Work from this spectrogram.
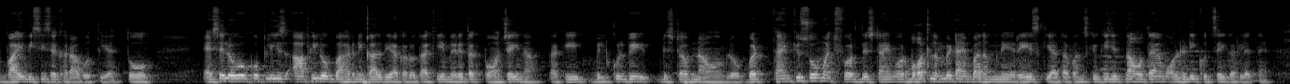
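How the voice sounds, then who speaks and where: The voice is somewhat breathy, with monotone, flat intonation. Hardly any pauses break it up. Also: man. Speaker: astrologer. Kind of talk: live stream chat. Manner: fast.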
